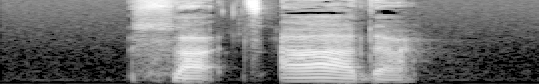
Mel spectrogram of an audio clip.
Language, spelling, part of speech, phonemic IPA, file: Navajo, łaʼtsʼáadah, numeral, /ɬɑ̀ʔt͡sʼɑ̂ːtɑ̀h/, Nv-łaʼtsʼáadah.ogg
- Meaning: eleven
